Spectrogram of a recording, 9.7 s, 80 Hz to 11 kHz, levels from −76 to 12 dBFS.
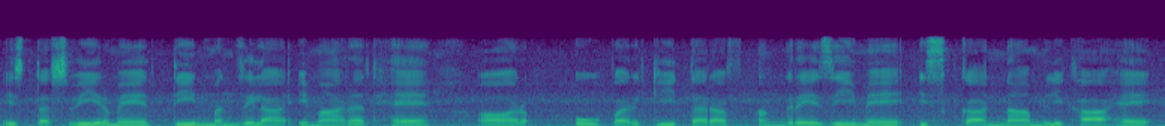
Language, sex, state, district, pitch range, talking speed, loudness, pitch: Hindi, male, Maharashtra, Nagpur, 110-120 Hz, 105 wpm, -21 LUFS, 115 Hz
